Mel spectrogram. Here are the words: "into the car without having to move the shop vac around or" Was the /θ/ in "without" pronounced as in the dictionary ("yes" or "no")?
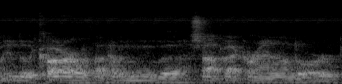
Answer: yes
